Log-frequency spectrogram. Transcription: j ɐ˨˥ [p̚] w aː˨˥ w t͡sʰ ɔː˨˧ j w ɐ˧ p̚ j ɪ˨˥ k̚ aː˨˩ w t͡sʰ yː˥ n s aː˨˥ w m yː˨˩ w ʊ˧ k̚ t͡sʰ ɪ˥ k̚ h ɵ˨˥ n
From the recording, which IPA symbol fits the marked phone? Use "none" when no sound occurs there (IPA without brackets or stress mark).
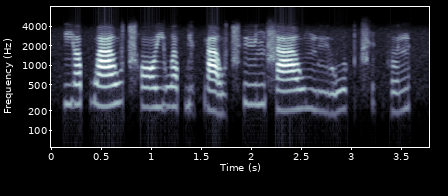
p̚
